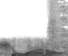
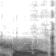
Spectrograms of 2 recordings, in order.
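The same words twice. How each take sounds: First: The 'a' vowel after 'Sh' is pronounced. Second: The 'a' vowel after 'Sh' is dropped. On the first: The speaker calls it wrong. "they'd all say" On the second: The speaker calls it right. "no, it's Shawano"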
